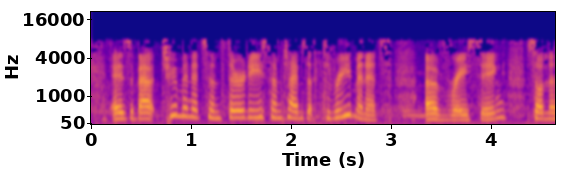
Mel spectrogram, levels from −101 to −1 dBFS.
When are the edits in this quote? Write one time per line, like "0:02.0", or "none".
0:02.2

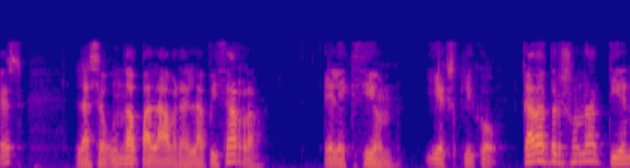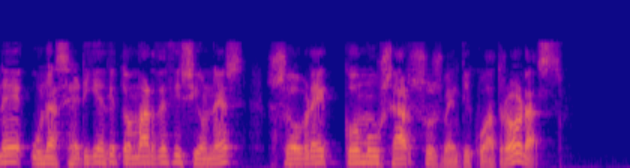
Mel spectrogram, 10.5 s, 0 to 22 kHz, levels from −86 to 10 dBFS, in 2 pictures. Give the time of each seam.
0:03.4
0:04.3
0:06.1
0:07.4

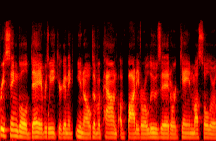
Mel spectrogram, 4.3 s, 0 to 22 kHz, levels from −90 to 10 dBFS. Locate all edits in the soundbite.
0:00.9
0:01.4
0:01.8
0:02.3
0:02.8

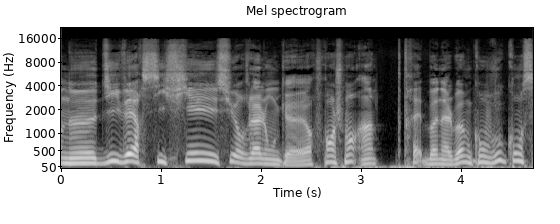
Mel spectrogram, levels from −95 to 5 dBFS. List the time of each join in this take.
0:03.4

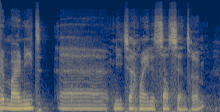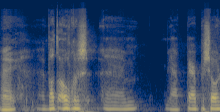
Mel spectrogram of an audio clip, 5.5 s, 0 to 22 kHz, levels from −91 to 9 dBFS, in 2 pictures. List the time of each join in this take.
none

